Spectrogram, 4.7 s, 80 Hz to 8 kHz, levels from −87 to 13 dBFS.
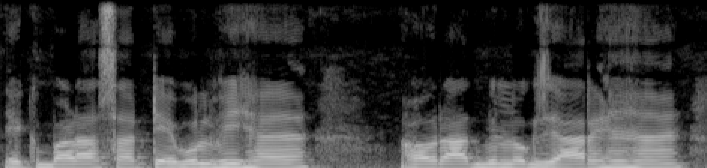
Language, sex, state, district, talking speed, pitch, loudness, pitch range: Hindi, male, Jharkhand, Palamu, 150 wpm, 150 Hz, -13 LUFS, 145-155 Hz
